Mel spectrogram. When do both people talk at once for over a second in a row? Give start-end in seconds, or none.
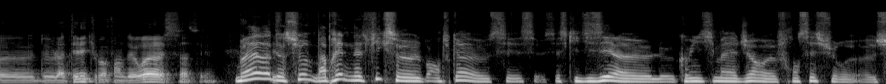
none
